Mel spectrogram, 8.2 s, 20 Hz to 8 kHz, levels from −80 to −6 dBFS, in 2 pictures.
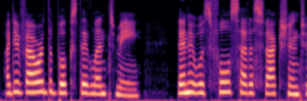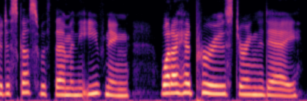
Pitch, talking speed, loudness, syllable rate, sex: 240 Hz, 190 wpm, -17 LUFS, 5.2 syllables/s, female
